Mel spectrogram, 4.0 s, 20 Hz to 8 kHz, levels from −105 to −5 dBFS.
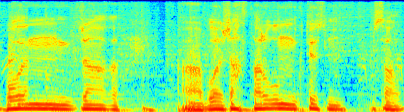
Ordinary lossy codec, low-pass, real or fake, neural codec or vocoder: none; none; real; none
